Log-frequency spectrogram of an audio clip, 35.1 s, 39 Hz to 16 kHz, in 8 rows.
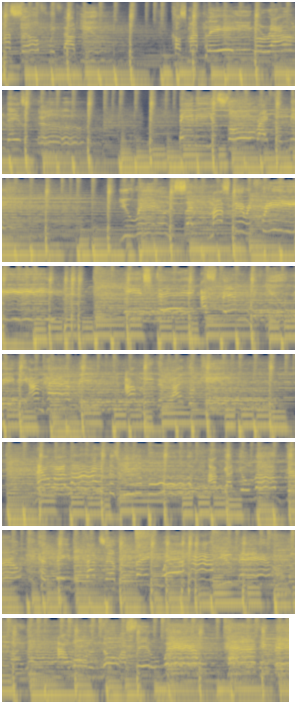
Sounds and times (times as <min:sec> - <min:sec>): Funk: 0:00.0 - 0:35.0.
